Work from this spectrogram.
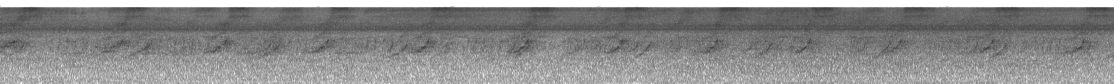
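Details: Cicadas singing in summer beside a small stream in Japan: a steady, high shrill drone runs throughout, overlaid by sweeping, wavering strokes repeated roughly once a second, with the constant rush of flowing water underneath.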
